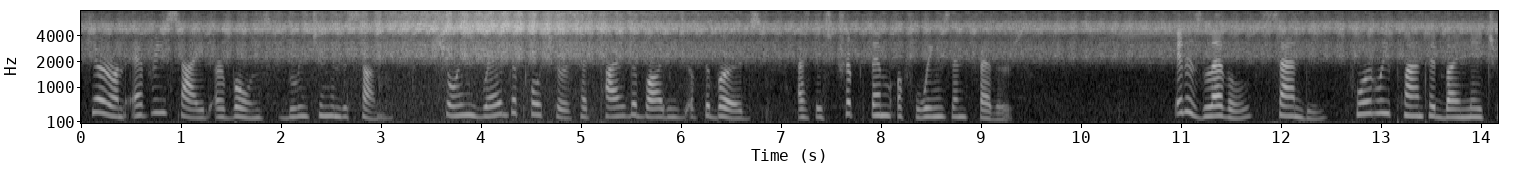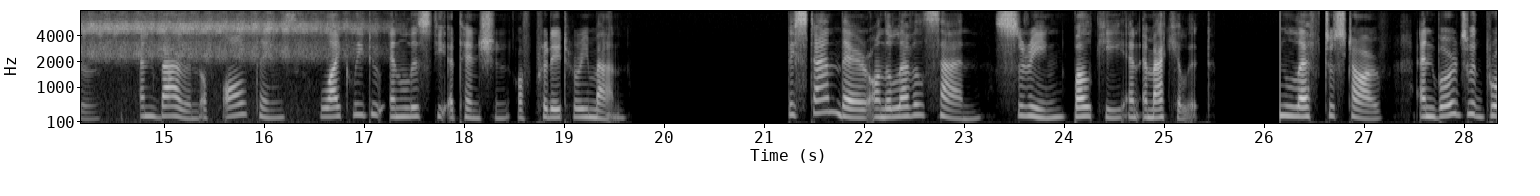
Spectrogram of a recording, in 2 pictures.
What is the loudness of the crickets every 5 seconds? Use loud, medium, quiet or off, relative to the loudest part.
loud, medium, medium, medium, off, off.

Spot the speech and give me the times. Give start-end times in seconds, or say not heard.
0.1-9.4, 10.9-19.6, 21.2-25.4, 26.1-28.2.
